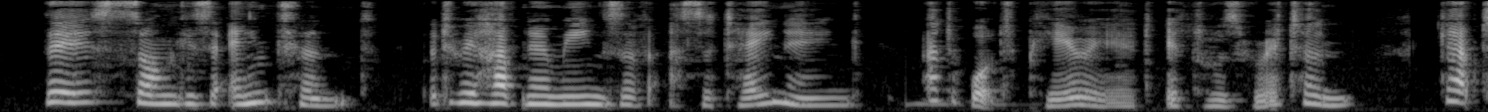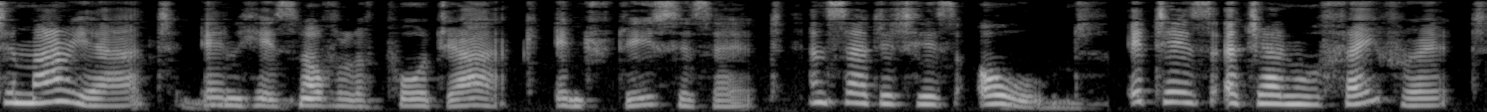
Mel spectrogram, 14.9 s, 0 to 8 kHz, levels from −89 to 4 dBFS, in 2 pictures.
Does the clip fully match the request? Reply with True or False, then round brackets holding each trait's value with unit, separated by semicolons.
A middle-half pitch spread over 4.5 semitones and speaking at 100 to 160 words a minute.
True (5.2 semitones; 150 wpm)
